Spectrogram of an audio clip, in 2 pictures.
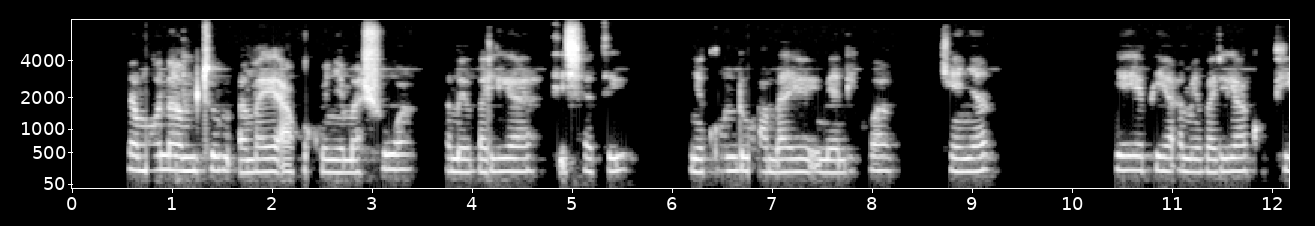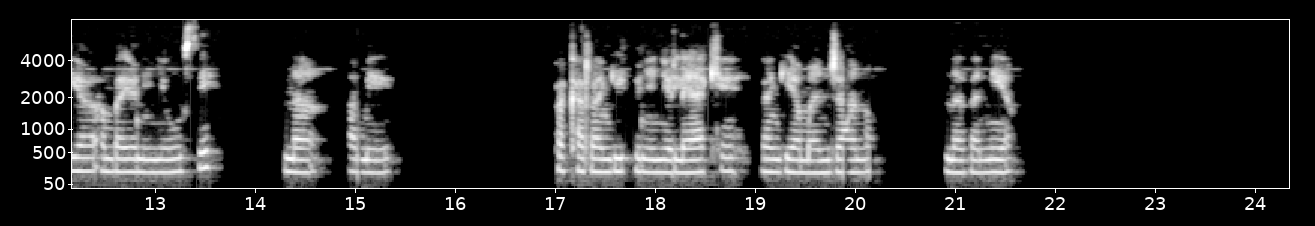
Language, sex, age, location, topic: Swahili, female, 18-24, Nakuru, education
